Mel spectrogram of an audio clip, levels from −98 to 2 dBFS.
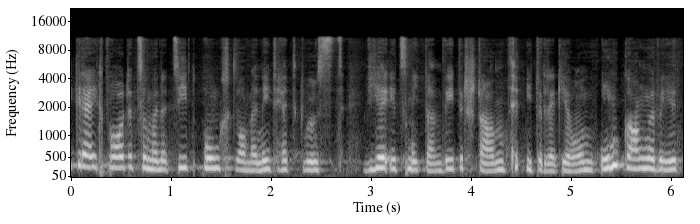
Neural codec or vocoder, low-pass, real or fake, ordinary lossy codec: codec, 24 kHz, 1.5 kbps, HILCodec; 10.8 kHz; fake; none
